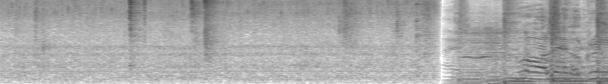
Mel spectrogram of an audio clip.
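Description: Pot of water boiling with a steady hiss, with a few short plops as pieces of fresh pasta are dropped in. About four and a half seconds in it cuts abruptly to a rock song with singing.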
